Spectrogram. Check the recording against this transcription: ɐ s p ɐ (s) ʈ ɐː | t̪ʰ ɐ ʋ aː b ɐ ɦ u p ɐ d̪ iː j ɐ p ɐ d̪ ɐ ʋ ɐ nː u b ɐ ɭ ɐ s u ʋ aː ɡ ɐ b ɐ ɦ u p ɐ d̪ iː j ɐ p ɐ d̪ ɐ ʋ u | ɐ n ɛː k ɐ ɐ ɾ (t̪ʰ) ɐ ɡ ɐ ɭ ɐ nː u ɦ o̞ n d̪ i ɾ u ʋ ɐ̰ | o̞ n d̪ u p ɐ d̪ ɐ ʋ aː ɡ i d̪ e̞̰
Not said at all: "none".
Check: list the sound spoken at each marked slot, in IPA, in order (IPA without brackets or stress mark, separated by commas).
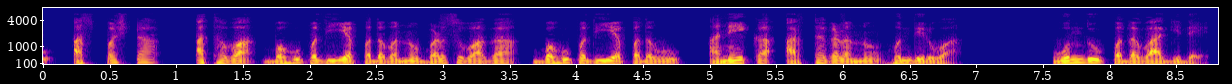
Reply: ʂ, t̪ʰ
